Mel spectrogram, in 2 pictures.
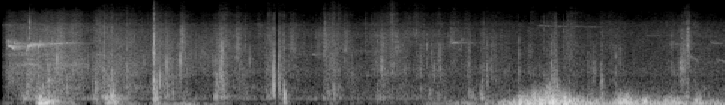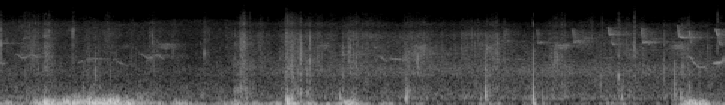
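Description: Footsteps of hikers walking on a dirt and stony forest trail: a run of short, light steps, with a louder low rumble about five to six seconds in.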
